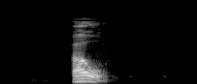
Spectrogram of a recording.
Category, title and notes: Sound effects > Other
wow-sisme
arabic, male, sound, vocal, voice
